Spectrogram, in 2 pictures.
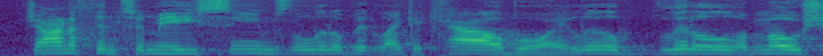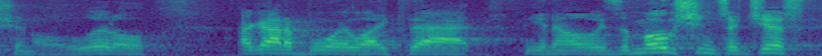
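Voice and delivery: ordinary talk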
